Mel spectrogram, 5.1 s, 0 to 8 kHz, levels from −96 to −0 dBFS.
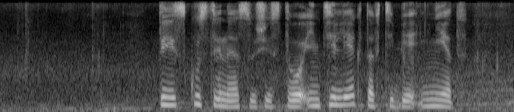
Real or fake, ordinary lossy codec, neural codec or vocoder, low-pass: fake; none; vocoder, 44.1 kHz, 80 mel bands, Vocos; 7.2 kHz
